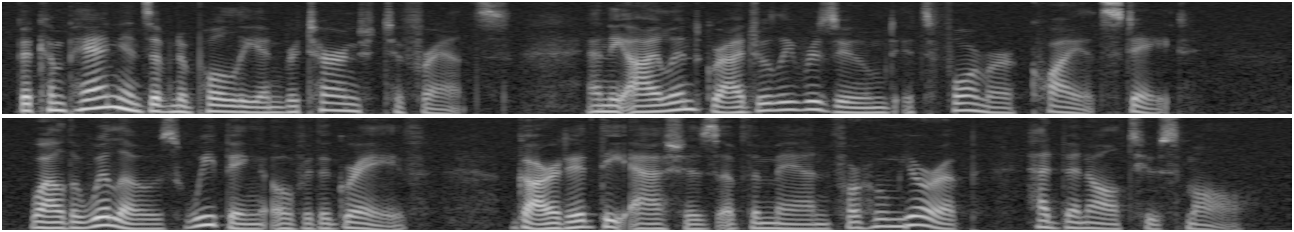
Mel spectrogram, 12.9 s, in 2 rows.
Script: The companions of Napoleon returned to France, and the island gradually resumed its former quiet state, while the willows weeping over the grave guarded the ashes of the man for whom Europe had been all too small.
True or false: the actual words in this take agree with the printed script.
true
